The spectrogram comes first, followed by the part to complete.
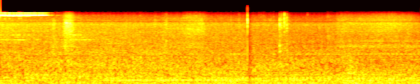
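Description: Road traffic passing close by, a steady rush of noise that is loudest at the very start as a vehicle goes past, with a brief high squeal, then settles to a constant hum; a few faint clicks are heard.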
